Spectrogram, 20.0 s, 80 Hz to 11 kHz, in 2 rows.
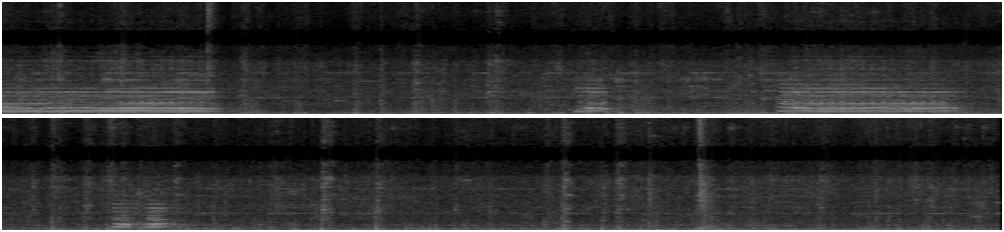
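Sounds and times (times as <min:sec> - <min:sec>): train horn: 0:00.0 - 0:02.5, 0:05.7 - 0:06.5, 0:07.7 - 0:09.9, 0:11.0 - 0:12.1
train rumbling: 0:00.0 - 0:20.0
wheels clicking on rails: 0:00.5 - 0:20.0.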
